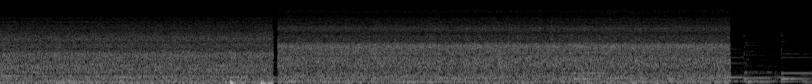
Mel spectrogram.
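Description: A waterfall beside a forest road near Mount Rainier gives off a steady, loud broadband rush with no talk over it, cut off abruptly at the end.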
